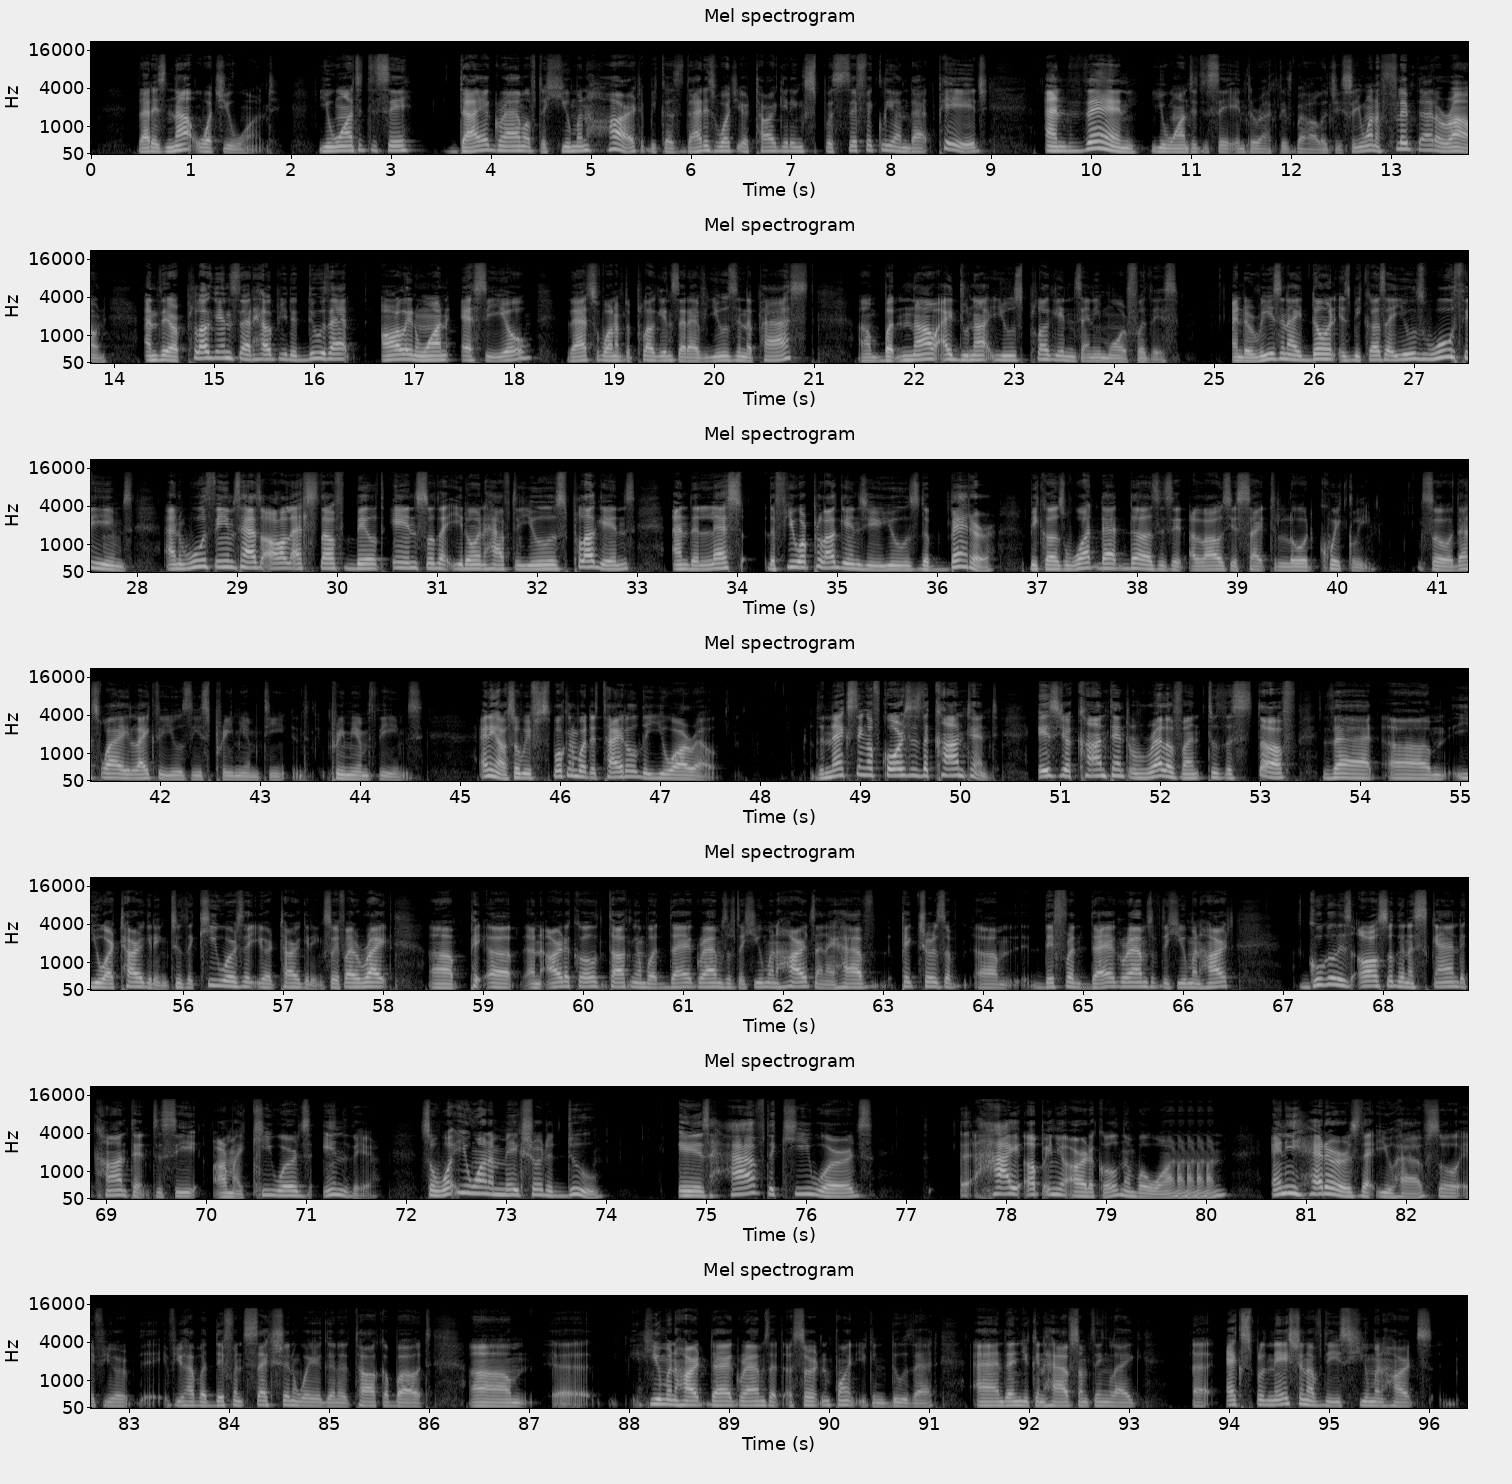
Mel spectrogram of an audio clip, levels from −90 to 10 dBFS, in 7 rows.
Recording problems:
audio stuttering; at 1:20

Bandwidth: 14 kHz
